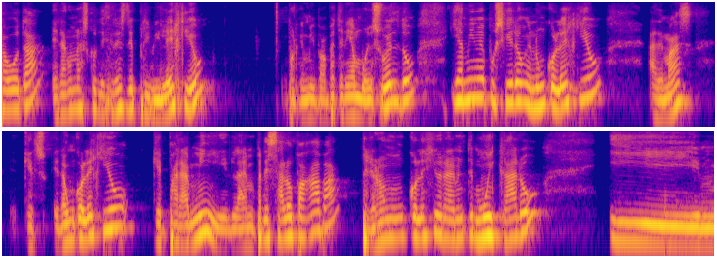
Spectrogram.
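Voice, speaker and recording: With a Spanish accent, the voice has a dark, mellow tone and very wide pitch swings. Its pace is moderate. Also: man. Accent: Spanish (Spain). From Spain, Madrid. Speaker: professor. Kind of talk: panel talk. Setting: university auditorium.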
